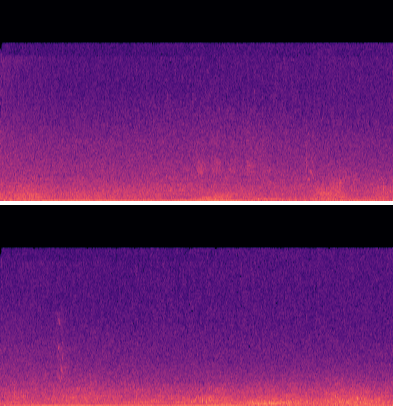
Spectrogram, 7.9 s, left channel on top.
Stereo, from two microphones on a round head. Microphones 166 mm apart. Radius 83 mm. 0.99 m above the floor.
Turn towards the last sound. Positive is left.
No sound to turn to.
